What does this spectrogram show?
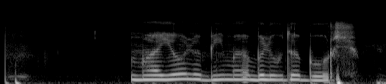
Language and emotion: Russian, neutral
